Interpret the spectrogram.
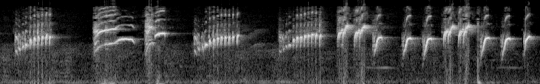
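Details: Bulbul known locally as cucak rante, singing loudly and clearly for a master recording: long rich warbled whistles with buzzy trills, then a rush of quick, sharp, downslurred chips repeated in a fast string.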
